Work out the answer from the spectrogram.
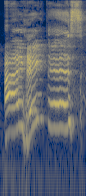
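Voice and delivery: high, loud, slow crying whine; whiny complaint. Pretend. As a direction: wail it out like a miserable pregnant woman. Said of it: "I can almost hear you saying".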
